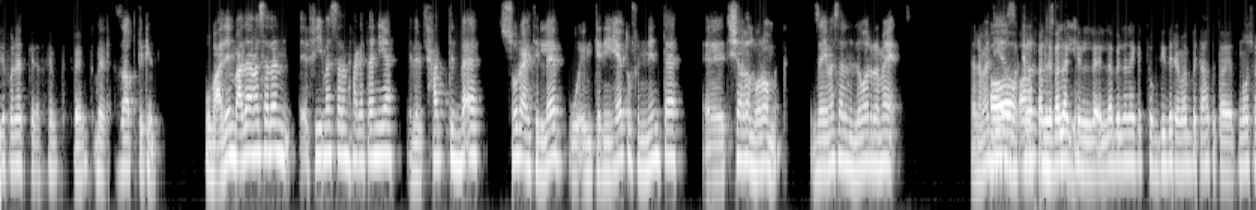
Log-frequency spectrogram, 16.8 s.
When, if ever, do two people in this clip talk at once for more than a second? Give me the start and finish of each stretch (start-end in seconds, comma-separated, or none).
13.2-14.5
